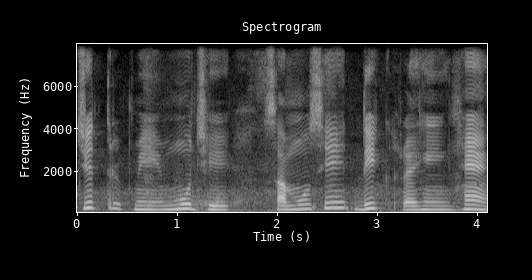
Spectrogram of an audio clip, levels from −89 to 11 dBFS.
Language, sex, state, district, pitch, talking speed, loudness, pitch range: Hindi, female, Madhya Pradesh, Katni, 205 Hz, 100 wpm, -19 LUFS, 185-235 Hz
